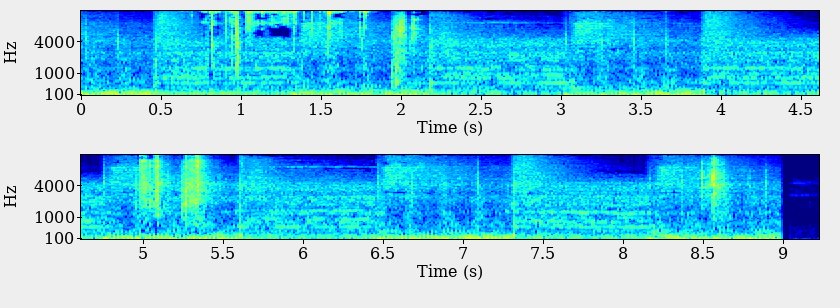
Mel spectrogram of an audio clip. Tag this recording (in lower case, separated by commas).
outside, rural or natural, music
